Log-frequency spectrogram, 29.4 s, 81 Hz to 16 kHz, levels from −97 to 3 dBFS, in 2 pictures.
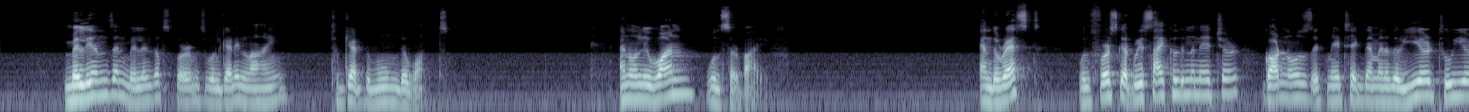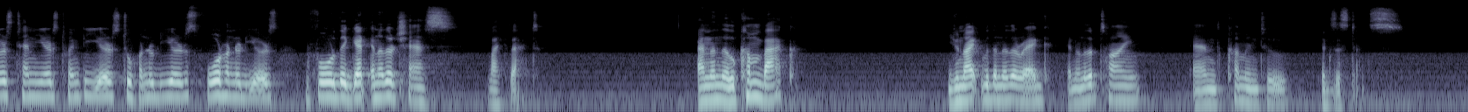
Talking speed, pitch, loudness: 150 wpm, 125 Hz, -22 LUFS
